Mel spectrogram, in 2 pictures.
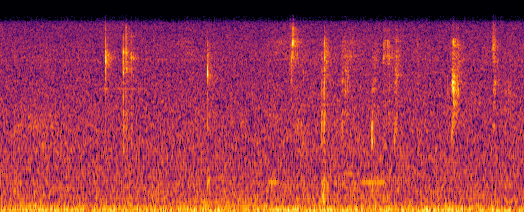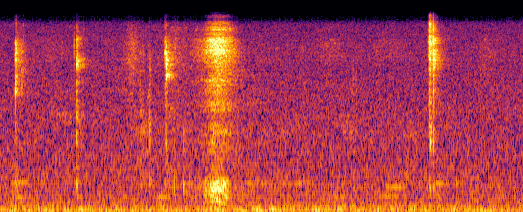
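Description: Faint, scattered small clicks and mouth noises from sucking a sherbet lemon hard candy, with a short breathy rush about seven seconds in and a sharper click near the end.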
